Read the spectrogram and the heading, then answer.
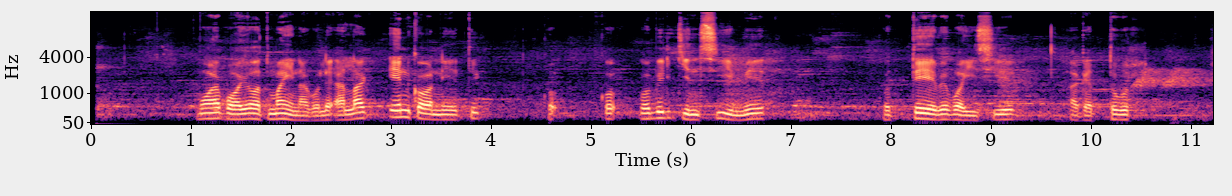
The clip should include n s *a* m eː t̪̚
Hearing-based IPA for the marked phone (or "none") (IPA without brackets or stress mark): i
